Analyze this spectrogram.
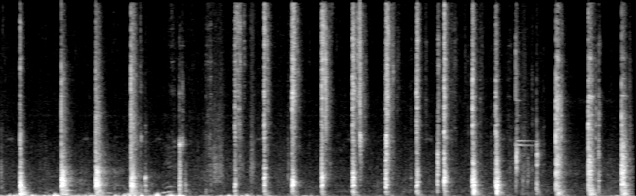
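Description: A machete chops into wood with sharp, steady blows.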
